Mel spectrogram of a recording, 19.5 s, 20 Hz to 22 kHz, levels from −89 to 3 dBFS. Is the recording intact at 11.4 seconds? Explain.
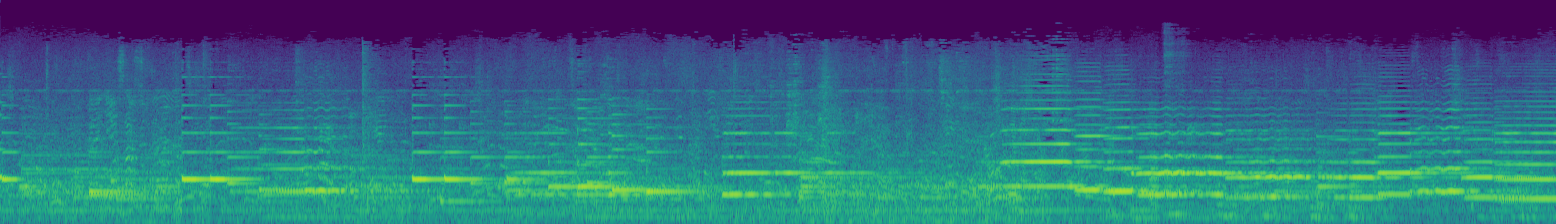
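No. At 11.43 s there is damaged data in the compressed stream: a run of bytes in the encoded file arrives corrupted, so the decoder misreads those frames, loses its place in the bitstream and has to hunt for the next valid frame header before decoding resumes. The bad stretch is less than 20 ms long, and it is heard as a brief chirp, click or short hole in the sound.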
